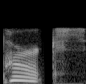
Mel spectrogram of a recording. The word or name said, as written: Parkes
